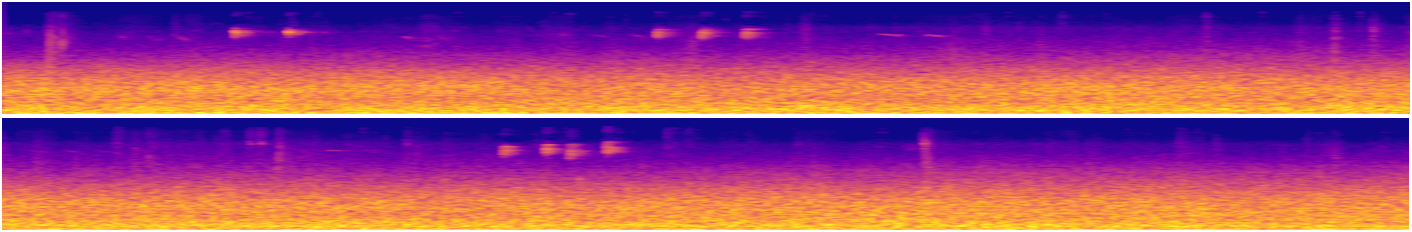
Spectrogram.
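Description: Steady, even outdoor rush with short high bird chirps in quick clusters of two to four, a few times.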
